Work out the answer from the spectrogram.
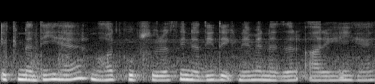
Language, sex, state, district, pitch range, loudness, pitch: Hindi, female, Uttar Pradesh, Budaun, 200-220 Hz, -15 LUFS, 205 Hz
